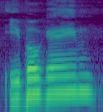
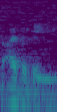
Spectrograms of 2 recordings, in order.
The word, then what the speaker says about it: ibogaine: And I think the name of the drug is Ibogaine, and it's illegal here, but it's legal in Mexico and Canada.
